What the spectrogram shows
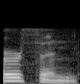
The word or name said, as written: earthen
